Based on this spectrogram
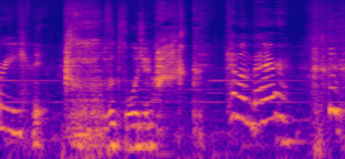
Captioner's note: monster noise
